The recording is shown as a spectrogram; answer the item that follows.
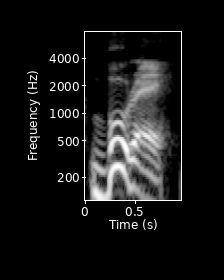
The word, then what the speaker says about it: Bure: So let's you and I take a lesson together in Russian pronunciation. It's Bure.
